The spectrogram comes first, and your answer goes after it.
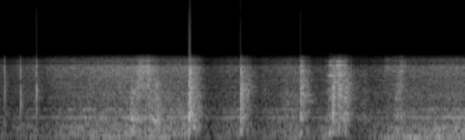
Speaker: here's an example of severely bent material you can hear the rattle this part is Warped and distorted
